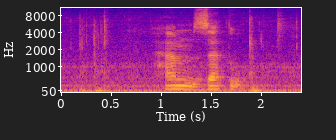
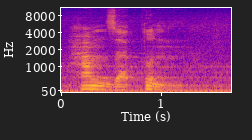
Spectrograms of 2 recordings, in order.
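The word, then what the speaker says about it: حمزة: Contohnya kata Hamzah. Hamzah pakai H ya. Pakai H kecil ya. Hamzatu. Nggak boleh kita bilang Hamzatun meskipun dia laki-laki karena ada ta marbutohnya di akhirnya. Siapa lagi selain Hamzah?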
